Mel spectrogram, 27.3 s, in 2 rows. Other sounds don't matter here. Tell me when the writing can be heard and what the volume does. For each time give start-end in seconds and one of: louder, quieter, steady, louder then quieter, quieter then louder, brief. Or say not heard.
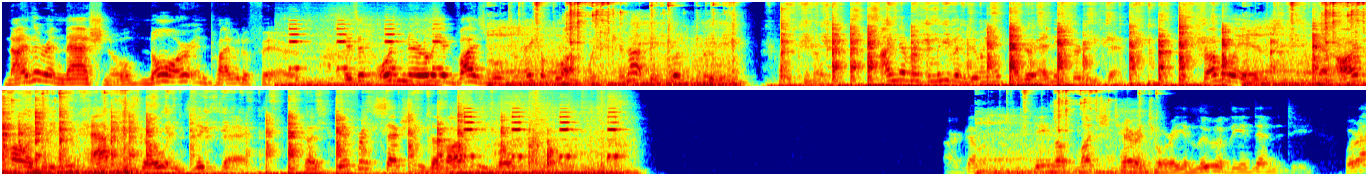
7.7-19.8 quieter.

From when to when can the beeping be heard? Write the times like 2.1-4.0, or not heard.
2.7-4.4, 18.1-20.0.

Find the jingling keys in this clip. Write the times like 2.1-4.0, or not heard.
4.8-7.4, 12.4-15.1, 23.4-25.2.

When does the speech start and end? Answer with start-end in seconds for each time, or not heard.
0.0-18.8, 23.1-27.2.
